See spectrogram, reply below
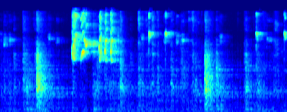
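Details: Green Fischer's lovebirds: shrill, rasping chirps in short bursts, with thin whistles, over a steady background of clicks and rustling.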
